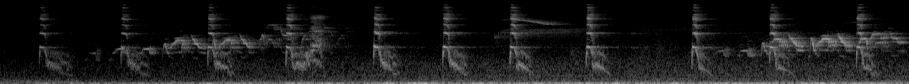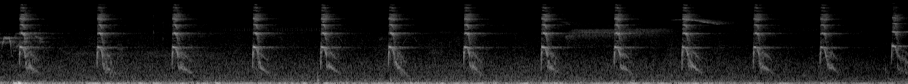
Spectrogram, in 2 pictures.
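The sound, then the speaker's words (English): Swainson's thrush calls mingle with a squirrel's alarmed chatter: sharp, evenly spaced chips repeat steadily throughout, while brief bursts of rising, whistled notes appear a couple of times over soft background noise. “In the following recording, Swainson's thrush and an alarmed squirrel share the soundstage.”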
